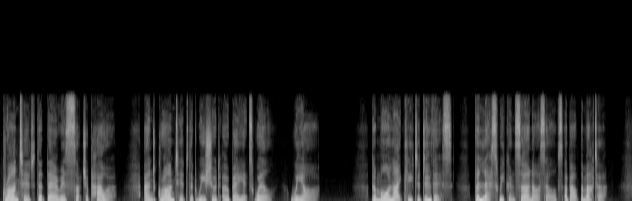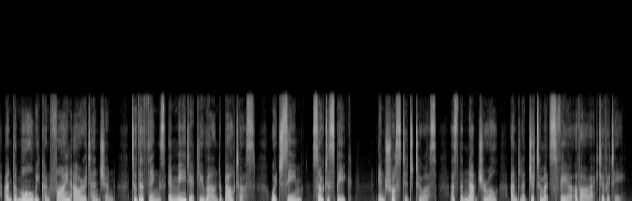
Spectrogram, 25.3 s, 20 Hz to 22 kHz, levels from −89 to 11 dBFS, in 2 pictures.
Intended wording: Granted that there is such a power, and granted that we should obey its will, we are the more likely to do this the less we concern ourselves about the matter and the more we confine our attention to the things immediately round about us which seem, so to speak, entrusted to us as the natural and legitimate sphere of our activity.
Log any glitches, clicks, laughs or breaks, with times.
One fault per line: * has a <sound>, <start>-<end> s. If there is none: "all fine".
all fine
